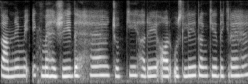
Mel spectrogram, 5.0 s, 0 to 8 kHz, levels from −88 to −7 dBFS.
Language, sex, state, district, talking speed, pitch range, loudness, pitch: Hindi, female, Chhattisgarh, Bilaspur, 180 wpm, 290-315 Hz, -16 LUFS, 300 Hz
